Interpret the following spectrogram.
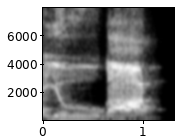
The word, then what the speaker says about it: योगात: लब्धि समयादि निमित्त योगात, आधा त तक पढ़िएगा। निमित्त योगात आधा त, क्योंकि आगे की लाइन में तत्रैव में 2 तय दिख रहे हैं तो आधा त पूर्व में आएगा।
